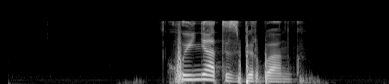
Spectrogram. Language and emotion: Russian, angry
